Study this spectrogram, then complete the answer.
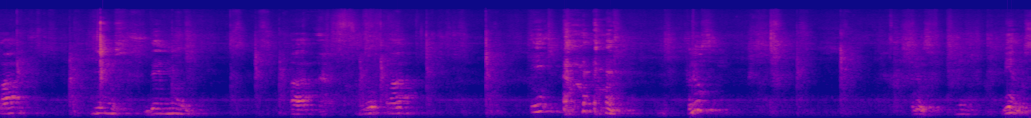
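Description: An elderly man speaks calmly, lecturing in a room with some echo.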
